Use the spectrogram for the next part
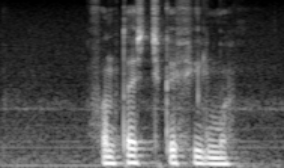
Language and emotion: Russian, neutral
